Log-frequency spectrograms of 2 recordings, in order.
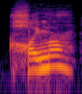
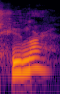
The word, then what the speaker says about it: HYMER: Like I say HYMER and it's HYMER, and Dusseldorf is Düsseldorf.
